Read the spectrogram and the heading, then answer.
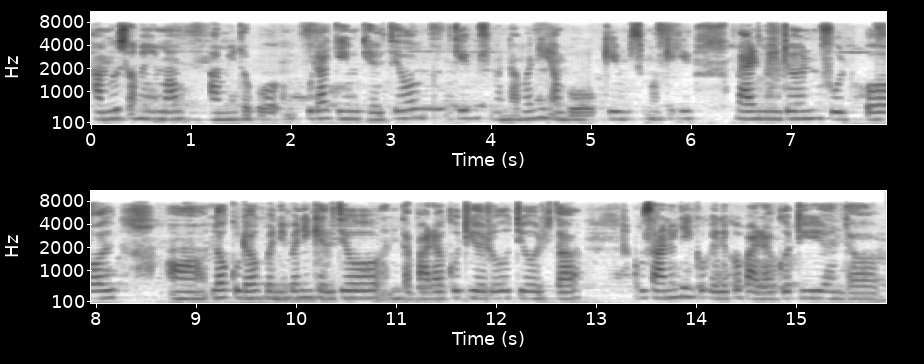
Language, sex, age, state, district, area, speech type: Nepali, female, 18-30, West Bengal, Darjeeling, rural, spontaneous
